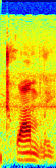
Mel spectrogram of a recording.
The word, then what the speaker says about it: Twombly: It could be Twombly or Twombly. Well, New England, it's pronounced Twombly.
